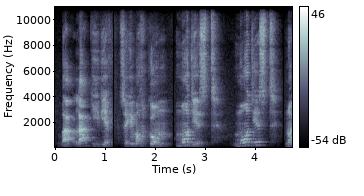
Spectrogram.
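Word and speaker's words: Balakirev: Balakiriev. Igual no digan Balakiriev con la V, sino Balakiriev y la E. No se olviden IE. Balakiriev.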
